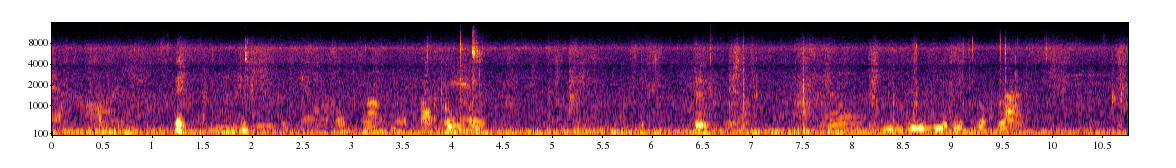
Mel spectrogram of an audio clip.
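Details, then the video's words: Baby monkey calling its mother for milk: a series of short, arched, tonal cries rising and falling, given in irregular bursts over steady hiss, with occasional clicks and rustling in the background. "Lovely baby monkey call mom to give him for milk"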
